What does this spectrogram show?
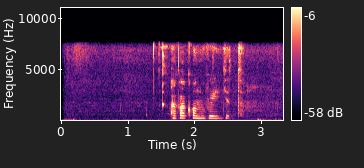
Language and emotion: Russian, neutral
